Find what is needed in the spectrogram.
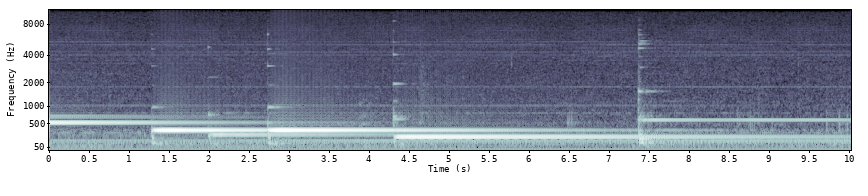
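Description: Tuning forks struck one after another, each ringing as a clear, almost pure tone that sustains and slowly fades under the next. Five strikes: the pitches step downward over the first few seconds, and a higher tone is struck about seven seconds in.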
